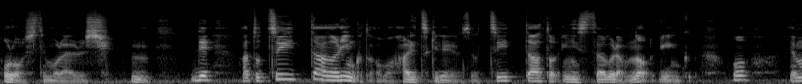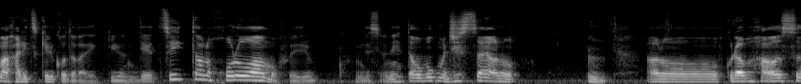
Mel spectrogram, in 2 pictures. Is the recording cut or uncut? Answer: uncut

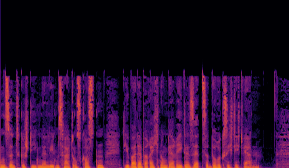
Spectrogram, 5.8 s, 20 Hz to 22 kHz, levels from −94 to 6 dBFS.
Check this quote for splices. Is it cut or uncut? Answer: uncut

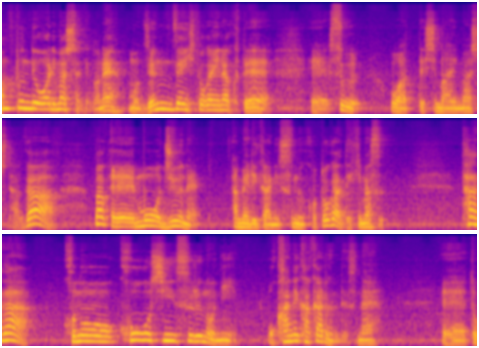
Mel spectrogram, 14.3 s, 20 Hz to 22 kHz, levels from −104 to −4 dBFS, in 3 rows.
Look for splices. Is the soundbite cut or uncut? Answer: cut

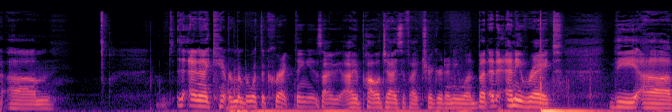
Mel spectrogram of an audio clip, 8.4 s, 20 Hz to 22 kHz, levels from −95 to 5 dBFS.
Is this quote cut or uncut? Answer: uncut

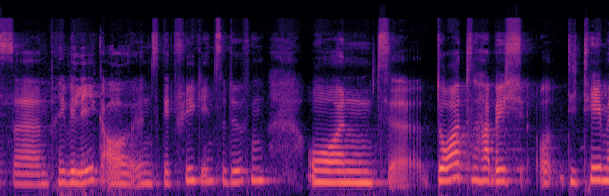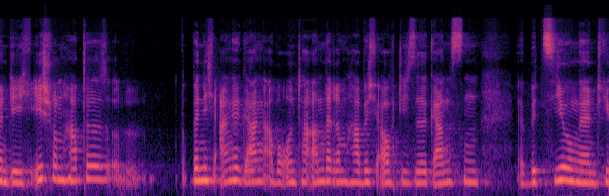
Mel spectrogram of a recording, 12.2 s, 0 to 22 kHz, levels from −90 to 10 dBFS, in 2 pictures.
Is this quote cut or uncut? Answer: uncut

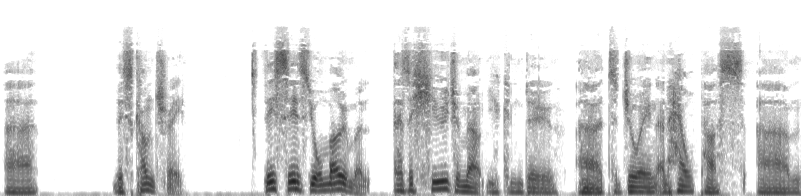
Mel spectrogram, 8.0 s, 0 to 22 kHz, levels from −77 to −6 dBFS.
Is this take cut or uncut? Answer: cut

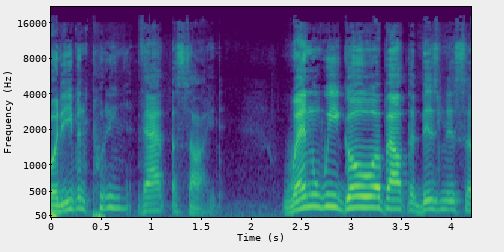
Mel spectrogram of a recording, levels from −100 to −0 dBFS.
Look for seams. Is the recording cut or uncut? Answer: uncut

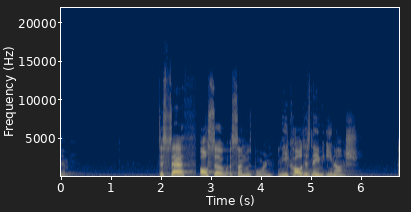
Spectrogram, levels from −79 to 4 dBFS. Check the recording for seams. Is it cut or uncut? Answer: cut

